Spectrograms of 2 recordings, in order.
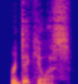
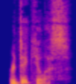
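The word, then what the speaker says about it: Riddikulus: "Everyone, please remember how to pronounce that spell. Ridiculous. Pay attention to the pronunciation and the rhythm of the pauses between each syllable. Now, everyone raise your wands and repeat after me. Ridiculous.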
